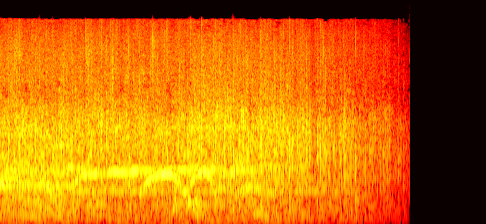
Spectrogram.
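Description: Stock sound effect of an audience clapping: dense applause from a crowd that thins out and fades away, ending about five seconds in.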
